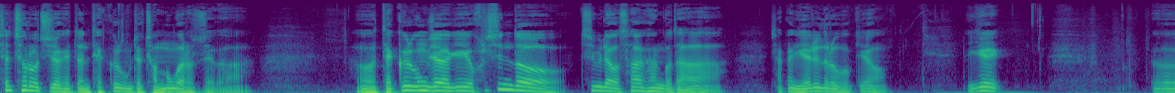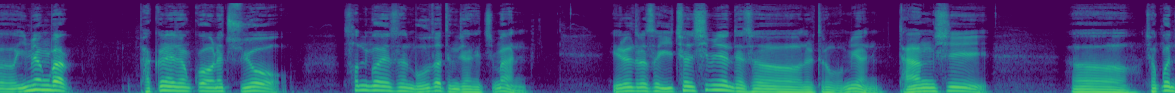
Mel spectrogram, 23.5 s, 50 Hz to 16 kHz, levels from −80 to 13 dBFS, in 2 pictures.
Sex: male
